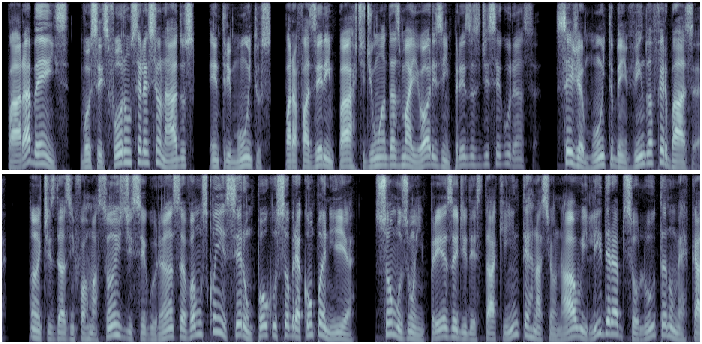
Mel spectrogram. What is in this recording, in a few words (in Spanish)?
corporativo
